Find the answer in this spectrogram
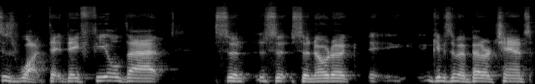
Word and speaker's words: Tsunoda: So Yuki, how do you pronounce his last name? Is it Tsunoda? Tsunoda, exactly. Okay, right.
